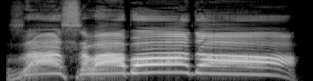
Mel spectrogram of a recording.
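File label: Demoman battle cry, russian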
